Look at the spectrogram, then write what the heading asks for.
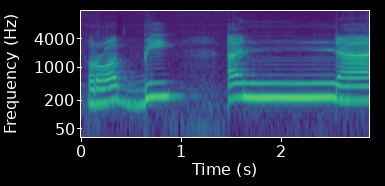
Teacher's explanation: انا نون کا غنہ بھی ادا کرنا ہے اور نون کی شد بھی ادا کرنی ہے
